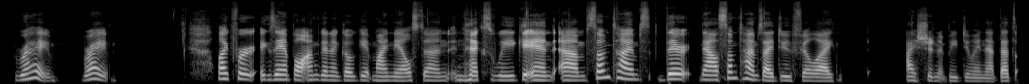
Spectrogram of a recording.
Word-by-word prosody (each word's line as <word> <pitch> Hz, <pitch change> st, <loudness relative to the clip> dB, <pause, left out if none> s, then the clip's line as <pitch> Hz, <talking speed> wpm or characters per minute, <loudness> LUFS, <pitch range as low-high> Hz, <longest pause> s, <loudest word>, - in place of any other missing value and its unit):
Right, 215 Hz, -, -3 dB, 0.3 s
right. 250 Hz, +5 st, -1 dB, 1.1 s
Like, 260 Hz, -1 st, +2 dB
for 250 Hz, -3 st, 0 dB
example, 220 Hz, 0 st, +1 dB
I'm 215 Hz, -, +2 dB
gonna 205 Hz, -2 st, -4 dB
go 190 Hz, 0 st, -4 dB
get 195 Hz, 0 st, -7 dB
my 185 Hz, -1 st, -1 dB
nails 180 Hz, 0 st, -4 dB
done 185 Hz, -1 st, -6 dB
next 205 Hz, 0 st, +2 dB
week 200 Hz, 0 st, -5 dB
and, 200 Hz, -1 st, +7 dB
um, 195 Hz, -1 st, +3 dB
sometimes 290 Hz, -7 st, +1 dB
there 245 Hz, +4 st, +4 dB
now 215 Hz, -1 st, +4 dB
sometimes 260 Hz, -3 st, -1 dB
I 180 Hz, -2 st, +3 dB
do 185 Hz, +1 st, -7 dB
feel 180 Hz, -1 st, -6 dB
like, 160 Hz, -1 st, -1 dB, 0.7 s
"I 185 Hz, -, -4 dB
shouldn't 175 Hz, +1 st, -4 dB
be 170 Hz, -1 st, -10 dB
doing 155 Hz, -1 st, -12 dB
that," 145 Hz, -1 st, -6 dB
that's 170 Hz, -1 st, -2 dB
200 Hz, 175 wpm, -21 LUFS, 185-225 Hz, 1.1 s, and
